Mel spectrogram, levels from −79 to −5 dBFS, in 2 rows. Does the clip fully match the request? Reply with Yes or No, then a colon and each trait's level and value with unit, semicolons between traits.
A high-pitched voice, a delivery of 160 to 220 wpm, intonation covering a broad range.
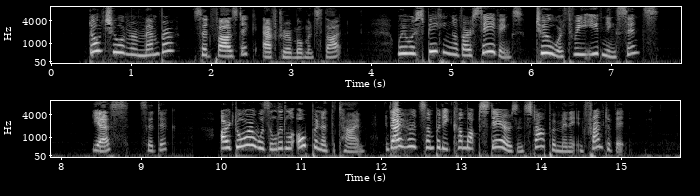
Yes: very high, 335 Hz; average, 175 wpm; wide, 7.8 semitones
